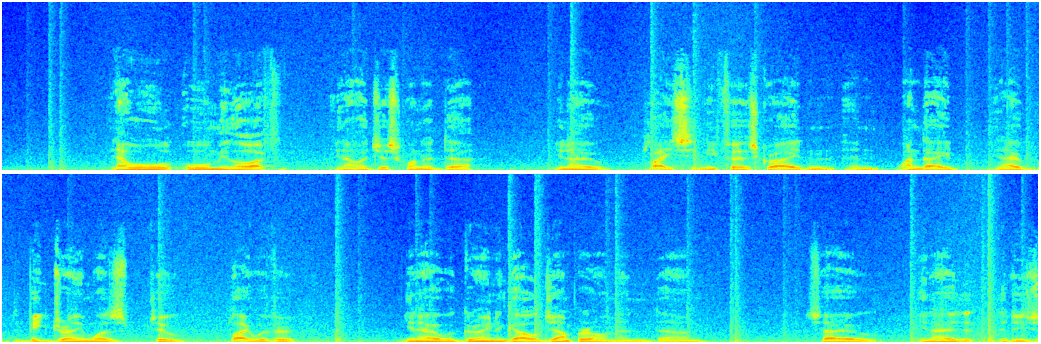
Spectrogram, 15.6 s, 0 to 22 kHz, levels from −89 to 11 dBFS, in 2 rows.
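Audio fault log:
No fault in this audio; the room noise sits about 17 dB below the speech and belongs to the recording.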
